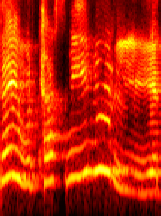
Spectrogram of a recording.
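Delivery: very high, loud, put-on British accent. Saying she'd get cast in Bridgerton, in a British accent. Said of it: "Doesn't this sound realistic?".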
